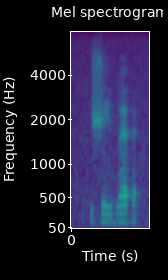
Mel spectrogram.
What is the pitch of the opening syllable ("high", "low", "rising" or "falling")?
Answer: low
